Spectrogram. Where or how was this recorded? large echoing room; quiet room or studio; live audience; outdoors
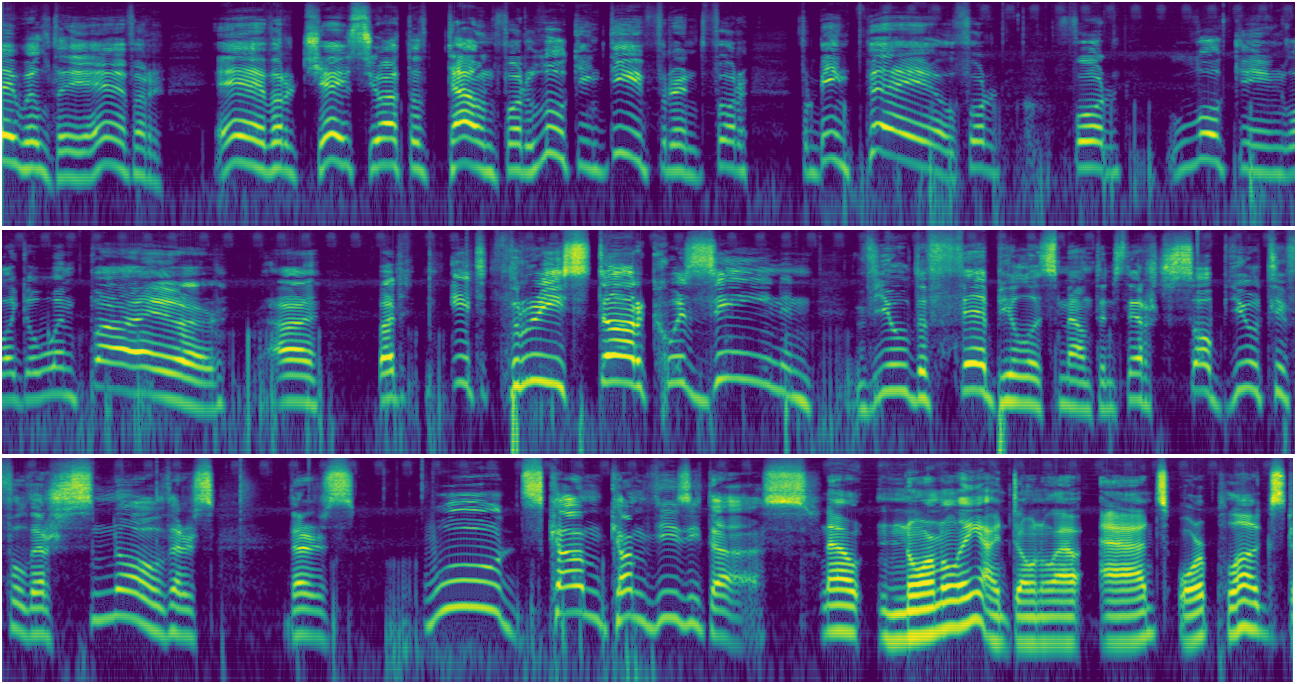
outdoors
